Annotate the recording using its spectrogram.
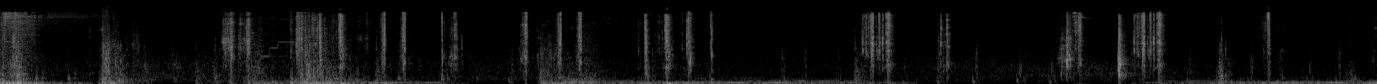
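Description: Wooden walls clatter as they are built.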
